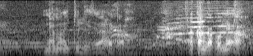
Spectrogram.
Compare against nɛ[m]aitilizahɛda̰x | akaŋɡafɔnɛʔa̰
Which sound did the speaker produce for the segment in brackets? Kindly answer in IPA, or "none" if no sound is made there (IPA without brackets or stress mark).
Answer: m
